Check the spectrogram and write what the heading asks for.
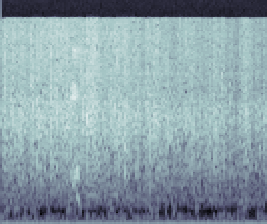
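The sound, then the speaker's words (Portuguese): A crowd applauding steadily, a dense wash of clapping that holds at an even, fairly loud level for the whole stretch with no voices standing out. “Aplausos!”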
